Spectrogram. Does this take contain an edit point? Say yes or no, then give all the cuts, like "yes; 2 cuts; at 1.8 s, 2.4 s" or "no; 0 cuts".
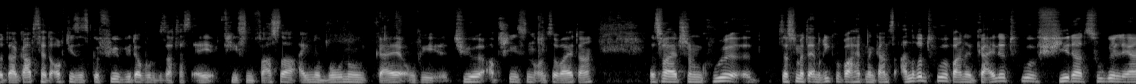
no; 0 cuts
